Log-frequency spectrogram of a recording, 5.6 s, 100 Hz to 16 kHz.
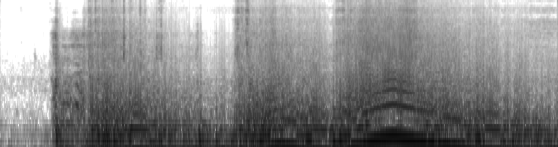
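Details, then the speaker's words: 1970s Datsun 120A Cherry F-II with its 1171 cc engine: catches quickly and settles into a steady, even idle, then revs once smoothly and cleanly; sounds healthy. "she sounds excellent so i'm going to get a start it up now and you can hear what she sounds"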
